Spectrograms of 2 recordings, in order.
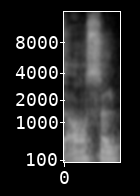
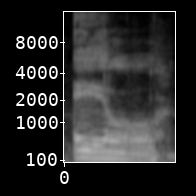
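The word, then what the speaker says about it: אל: So together we have a word picture, and it's pronounced Al or Ale. And over time, there are different ways to pronounce this. Some have evolved into saying al or al, and some say el or ale.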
